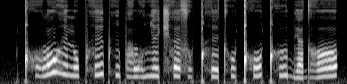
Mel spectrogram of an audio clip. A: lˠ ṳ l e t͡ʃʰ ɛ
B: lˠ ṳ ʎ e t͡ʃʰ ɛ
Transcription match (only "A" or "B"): B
